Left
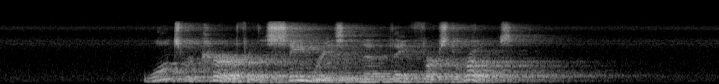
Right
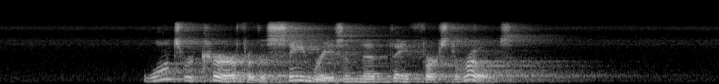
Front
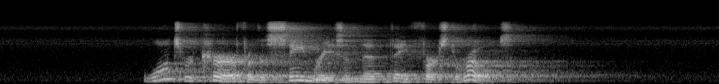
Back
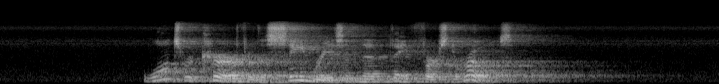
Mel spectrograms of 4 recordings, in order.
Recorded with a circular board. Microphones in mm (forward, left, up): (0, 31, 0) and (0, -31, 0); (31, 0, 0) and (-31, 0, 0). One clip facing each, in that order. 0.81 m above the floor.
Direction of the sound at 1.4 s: 60° right.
